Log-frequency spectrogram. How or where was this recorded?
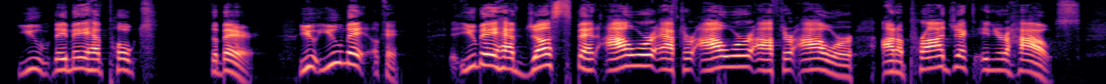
large echoing room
